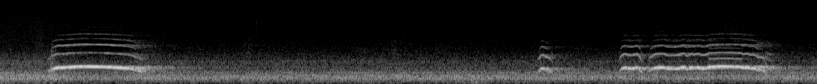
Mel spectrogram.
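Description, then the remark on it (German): A tawny owl hoots twice, long wavering calls several seconds apart with a brief note between them, rising clearly over a steady hiss of background noise. “Das war die Aufnahme von einem Waldkauz, der häufigsten Eulenart Österreichs.”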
